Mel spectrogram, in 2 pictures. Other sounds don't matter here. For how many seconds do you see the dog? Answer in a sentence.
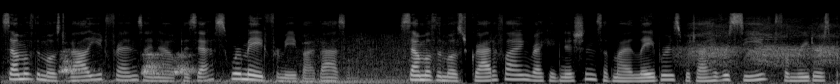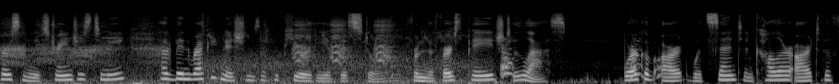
You can hear the dog for 4 seconds altogether.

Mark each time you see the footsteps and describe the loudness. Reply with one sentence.
The footsteps can't be heard in this clip.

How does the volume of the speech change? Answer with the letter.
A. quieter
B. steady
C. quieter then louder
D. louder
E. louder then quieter
B.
